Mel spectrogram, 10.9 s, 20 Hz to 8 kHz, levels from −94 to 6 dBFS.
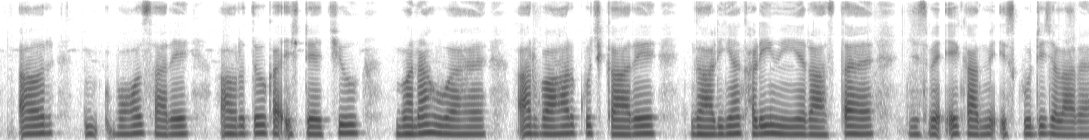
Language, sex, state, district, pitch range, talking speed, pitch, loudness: Hindi, female, West Bengal, North 24 Parganas, 155-170 Hz, 145 wpm, 160 Hz, -29 LUFS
